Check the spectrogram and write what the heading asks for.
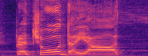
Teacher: हलंत युक्त वर्ण का जब उच्चारण हमें करना है पद के अंत में यदि वह आता है तो अ की अल्प ध्वनि के साथ उच्चारण करना है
